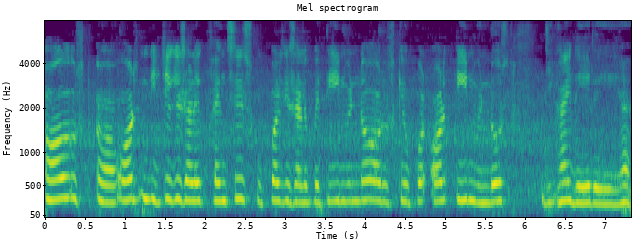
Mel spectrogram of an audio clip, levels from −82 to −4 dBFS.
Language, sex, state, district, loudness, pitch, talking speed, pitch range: Hindi, male, Maharashtra, Mumbai Suburban, -16 LUFS, 270 Hz, 100 wpm, 250-285 Hz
